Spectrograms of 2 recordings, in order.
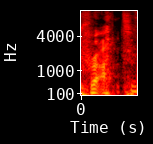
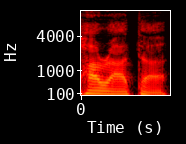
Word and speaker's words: paratha: It's like an Indian thing, or like it's just like Prata. that's why Zane laughed right away. But prata is the Singaporean pronunciation of it. So like in like India they would call it paratha, or I don't know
